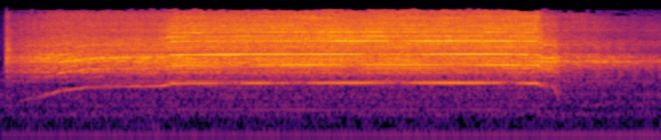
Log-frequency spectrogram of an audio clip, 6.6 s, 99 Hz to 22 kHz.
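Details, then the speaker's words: U809 Air Attack toy helicopter, new LiPo fitted, pinion gears earlier super-glued to the motor shafts; a thin high whine rises, holds about four seconds, then drops as one motor's pinion slips on its shaft again. Fix: take it apart and re-glue. "one of those Motors is slipping isn't it we can hear it whining again oh that's annoying but we know what the fix is take it apart and glue them back in"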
